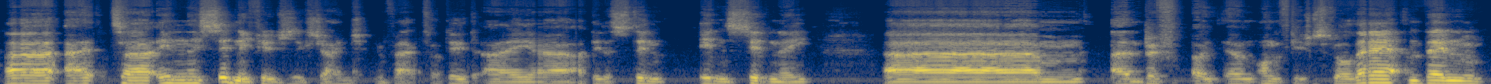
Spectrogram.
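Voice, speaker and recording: A man's voice: on the low side, steady tone, takes it slowly. A middle-aged man with an Essex accent, chatting casually as an interview guest in a hesitant, matey way. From Essex, England. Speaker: guest, technical analyst. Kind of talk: casual reminiscing chat. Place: garden office shed. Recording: clear background noise, room ambience.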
